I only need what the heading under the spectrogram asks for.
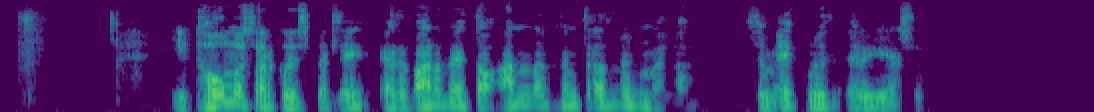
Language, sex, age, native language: Icelandic, male, 40-49, Icelandic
